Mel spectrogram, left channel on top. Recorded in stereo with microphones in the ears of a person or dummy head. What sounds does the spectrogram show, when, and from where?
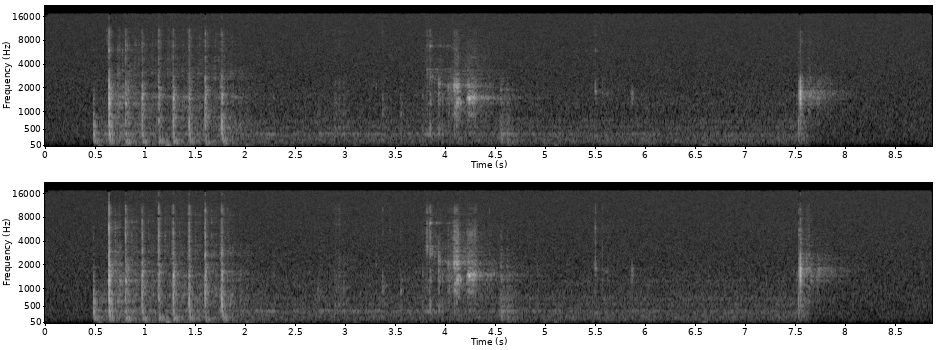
0.5 s a crack: 10° right (ahead or behind), 0.8 m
